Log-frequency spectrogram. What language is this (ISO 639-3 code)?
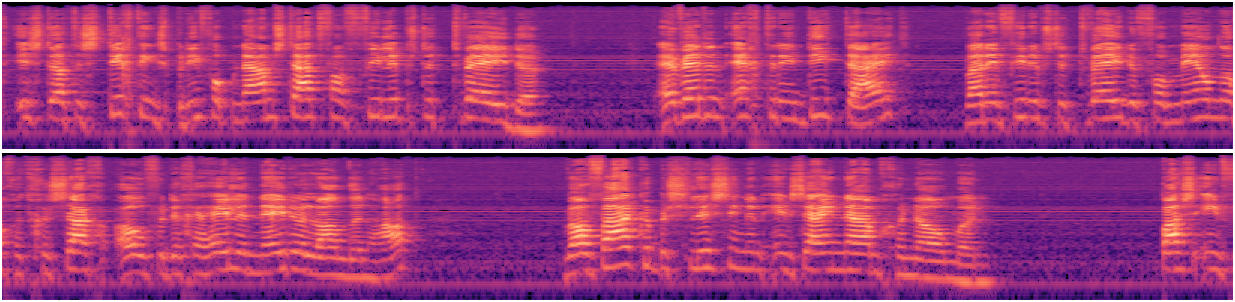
nld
